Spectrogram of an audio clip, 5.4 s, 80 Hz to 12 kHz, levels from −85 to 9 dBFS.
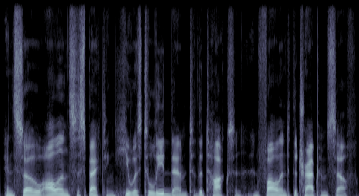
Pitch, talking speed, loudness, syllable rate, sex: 105 Hz, 200 wpm, -21 LUFS, 4.9 syllables/s, male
